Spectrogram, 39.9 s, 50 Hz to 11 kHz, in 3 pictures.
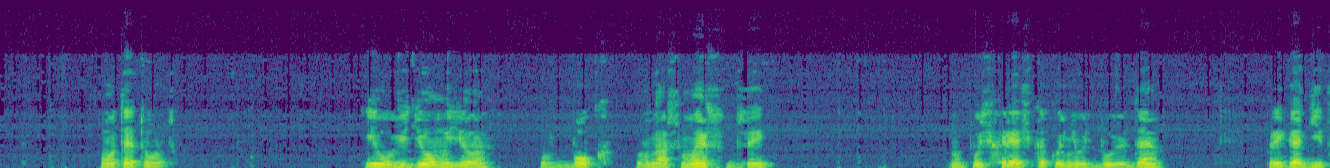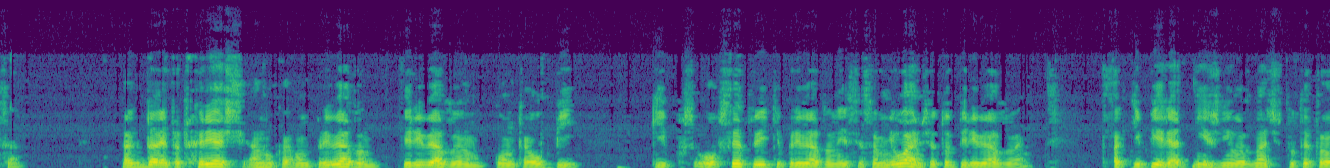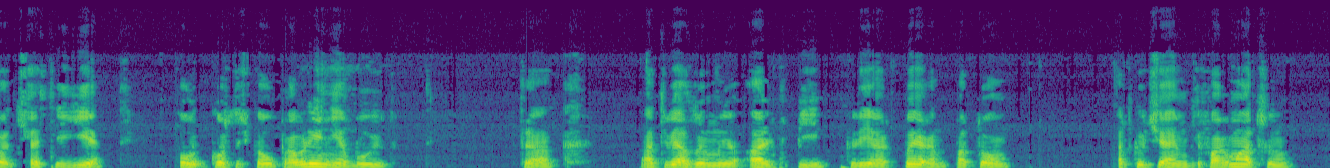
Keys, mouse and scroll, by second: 1.6-2.9 middle drag, 4.2 click, 4.8-6.2 middle drag, 7.2 g, 9.1-13.7 middle drag, 14.6 click, 15.9 KP_3, 17.3 shift+click, 18.8 ctrl+p, 22.1 click, 24.1 shift+middle click, 27.3 e, 33.2 click, 34.4 alt+p, 37.9 click.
